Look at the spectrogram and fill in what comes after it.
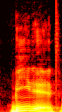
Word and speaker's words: beat it: Entonces tenemos beat, que se escribe con e pero suena con i, y it, que se escribe con i pero suena como e. Beat it, ahí se ve claramente, beat it, beat it, beat it, ¿ok?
